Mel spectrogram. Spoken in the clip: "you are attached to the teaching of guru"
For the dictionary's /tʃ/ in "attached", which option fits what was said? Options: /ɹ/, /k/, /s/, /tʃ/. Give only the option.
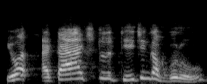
/tʃ/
